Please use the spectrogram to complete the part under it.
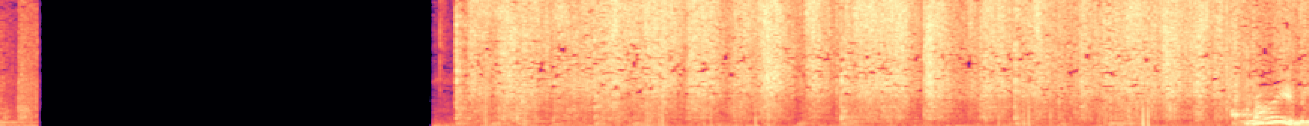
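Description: Ingredients for lemon-leaf idli podi roast in a dry pan, with stirring scrapes and a soft sizzling hiss that starts after a near-silent gap and continues steadily up close.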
